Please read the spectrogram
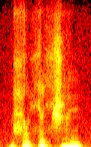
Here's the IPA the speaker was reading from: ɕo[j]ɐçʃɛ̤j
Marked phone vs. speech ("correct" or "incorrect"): incorrect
